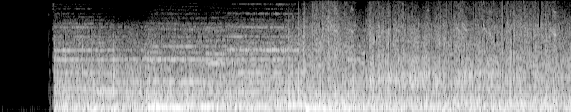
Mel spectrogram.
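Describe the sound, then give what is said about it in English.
A sudden, loud barrage of fireworks bursts over Hong Kong's Victoria Harbor on a Sunday for National Day celebrations, then keeps going as a dense, continuous roar of overlapping booms and crackling pops, with no gaps between explosions. “Fireworks lit up Hong Kong's Victoria Harbor on Sunday.”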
